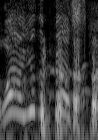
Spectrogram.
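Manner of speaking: high, laughing, giddy gushing. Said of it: "everyone be like".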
